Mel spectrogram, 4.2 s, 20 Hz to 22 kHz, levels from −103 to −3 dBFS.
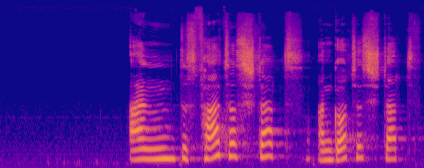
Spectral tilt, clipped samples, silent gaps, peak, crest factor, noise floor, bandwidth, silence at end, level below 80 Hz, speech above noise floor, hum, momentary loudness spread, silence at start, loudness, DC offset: -1.5 dB/octave; under 0.1%; none; -16 dBFS; 18 dB; -77 dBFS; 18 kHz; 0.1 s; -86 dBFS; 44 dB; none; 7 LU; 1.3 s; -33 LUFS; under 0.1%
